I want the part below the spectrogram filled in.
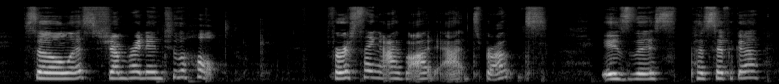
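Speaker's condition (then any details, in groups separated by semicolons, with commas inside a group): Cerebral palsy, spastic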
